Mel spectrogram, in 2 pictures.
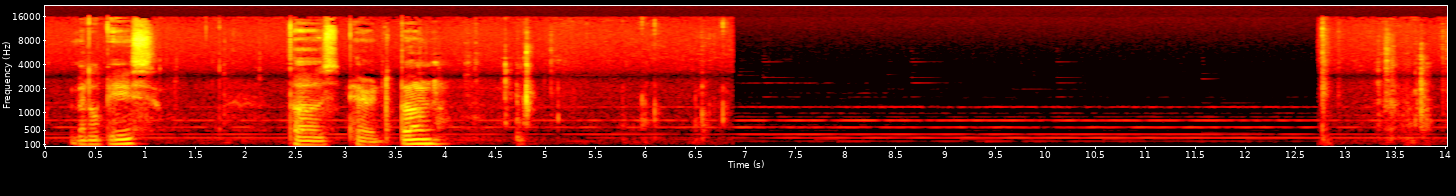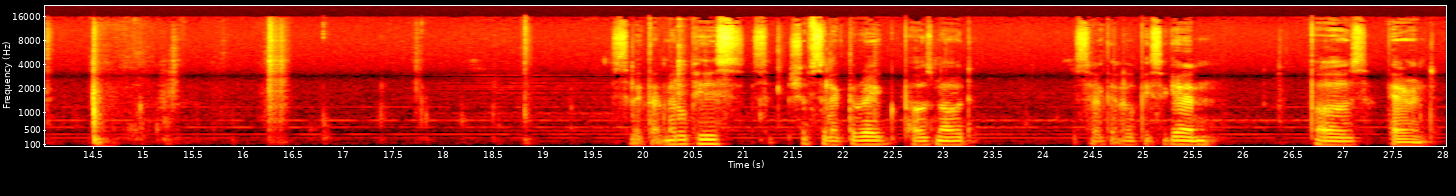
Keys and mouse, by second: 0.2 click, 0.7 click, 2.0-4.0 drag, 4.9 Tab, 6.3-6.8 ctrl+shift+middle drag, 7.2 ctrl+shift+middle drag, 7.6 ctrl+shift+middle drag, 8.1 ctrl+shift+middle drag, 17.0-17.6 middle drag, 18.0-18.7 shift+middle drag, 19.0 click, 22.6-23.3 drag, 26.6-28.0 drag.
